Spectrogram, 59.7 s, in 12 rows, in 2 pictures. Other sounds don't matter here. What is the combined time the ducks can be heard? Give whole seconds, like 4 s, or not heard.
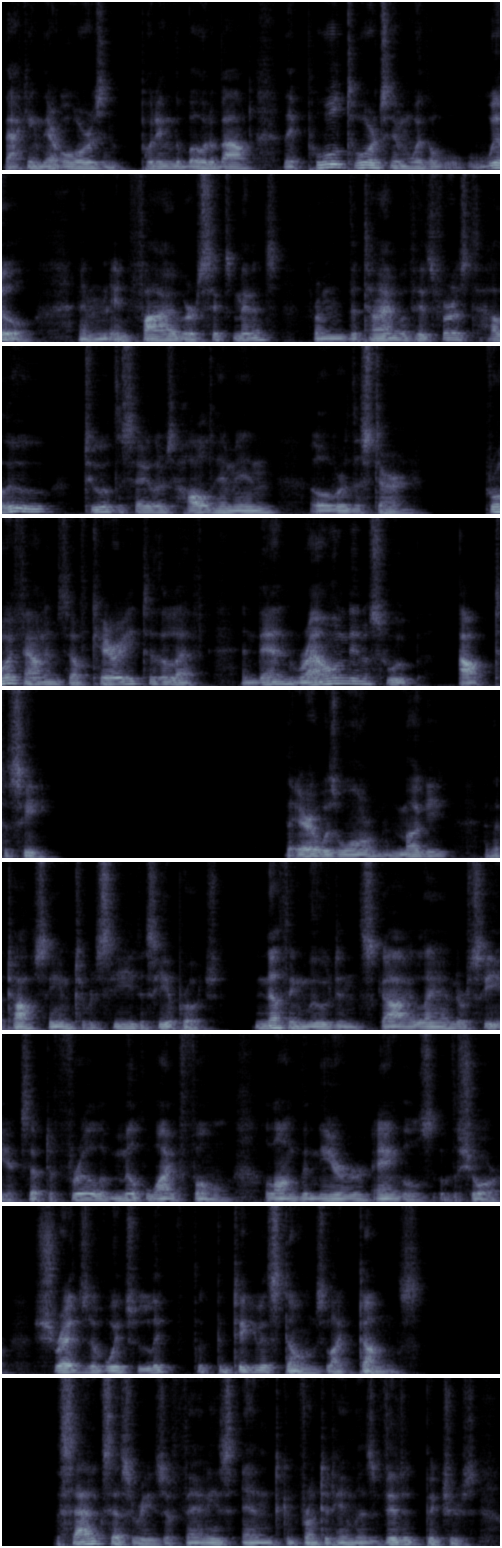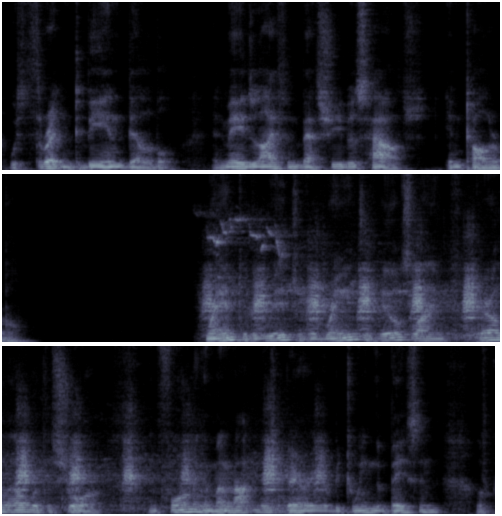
6 s.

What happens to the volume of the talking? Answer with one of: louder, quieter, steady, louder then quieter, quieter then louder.
steady.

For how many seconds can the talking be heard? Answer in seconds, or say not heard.
53 s.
